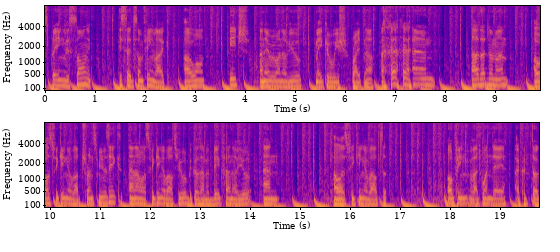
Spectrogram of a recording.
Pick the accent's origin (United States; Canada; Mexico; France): France; Auvergne-Rhône-Alpes; English is a second language; In the center of France.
